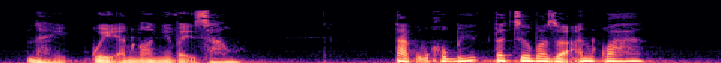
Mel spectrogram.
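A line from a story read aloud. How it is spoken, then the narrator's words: Mumbling. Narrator (Vietnamese): Có nhân sĩ đuổi quỷ nhuốt nước bọt, lầm bầm với đồng bọn ở bên cạnh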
